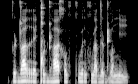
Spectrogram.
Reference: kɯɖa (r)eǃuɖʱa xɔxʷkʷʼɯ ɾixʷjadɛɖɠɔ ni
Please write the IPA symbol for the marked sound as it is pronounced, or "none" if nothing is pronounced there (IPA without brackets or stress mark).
r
